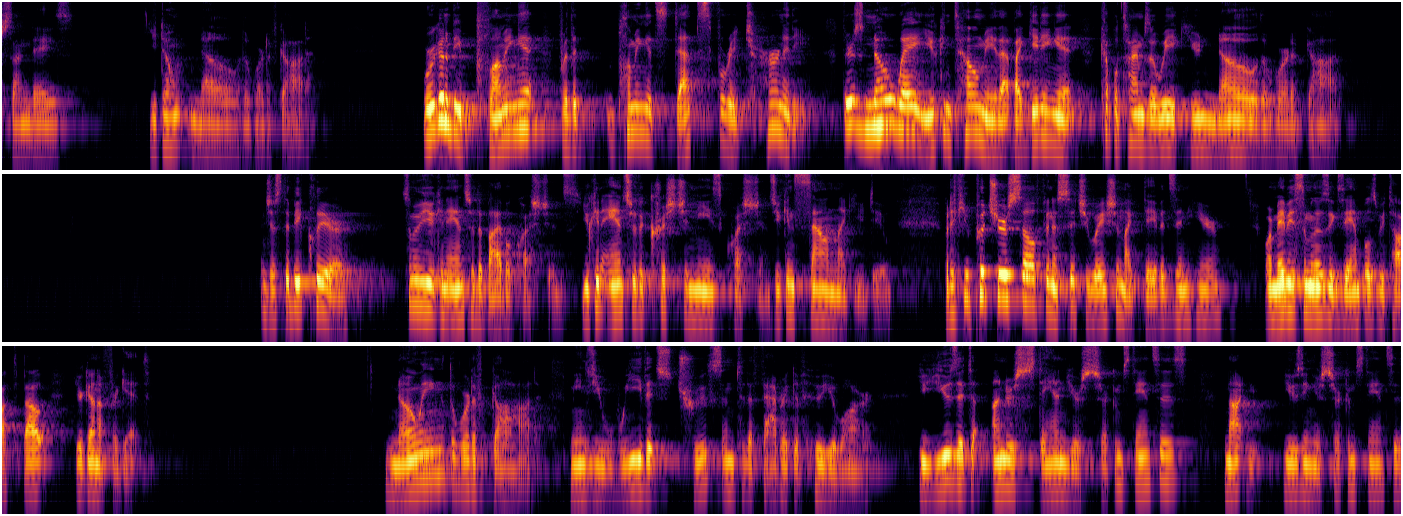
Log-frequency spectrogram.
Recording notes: At a Thursday Night Gathering of Coram Deo College Ministry.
